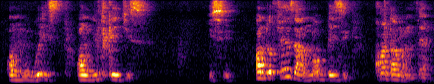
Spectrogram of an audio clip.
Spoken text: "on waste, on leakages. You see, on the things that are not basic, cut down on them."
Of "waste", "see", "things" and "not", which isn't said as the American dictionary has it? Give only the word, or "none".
things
